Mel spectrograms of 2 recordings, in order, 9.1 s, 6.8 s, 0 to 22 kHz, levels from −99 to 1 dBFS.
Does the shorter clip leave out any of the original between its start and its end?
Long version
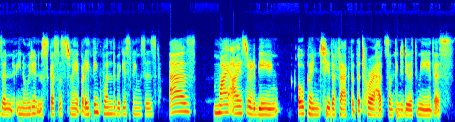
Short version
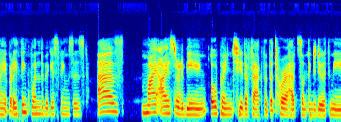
yes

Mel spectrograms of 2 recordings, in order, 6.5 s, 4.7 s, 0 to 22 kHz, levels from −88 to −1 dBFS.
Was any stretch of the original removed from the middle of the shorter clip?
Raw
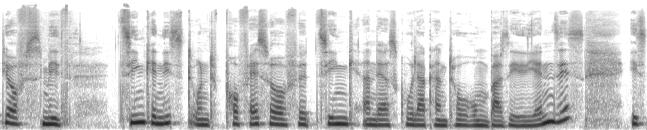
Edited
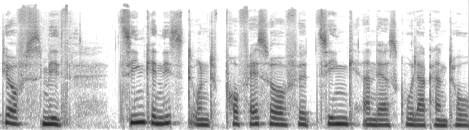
no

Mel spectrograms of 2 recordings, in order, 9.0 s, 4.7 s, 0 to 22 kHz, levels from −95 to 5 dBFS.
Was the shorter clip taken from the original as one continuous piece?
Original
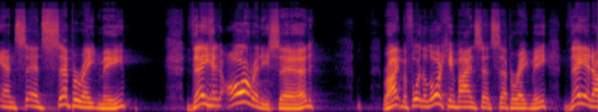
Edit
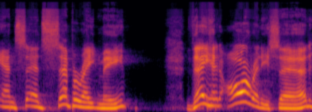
yes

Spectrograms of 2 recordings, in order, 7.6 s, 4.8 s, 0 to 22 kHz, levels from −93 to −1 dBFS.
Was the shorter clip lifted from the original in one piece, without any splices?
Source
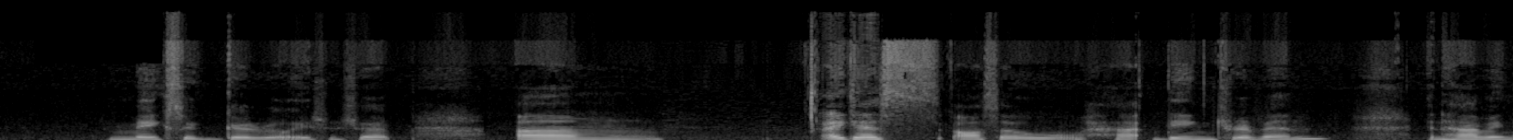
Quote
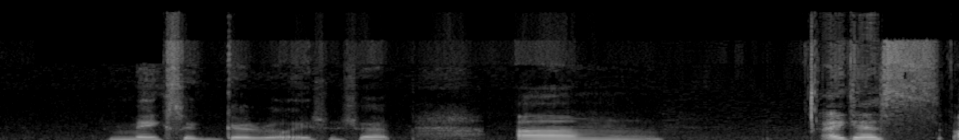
yes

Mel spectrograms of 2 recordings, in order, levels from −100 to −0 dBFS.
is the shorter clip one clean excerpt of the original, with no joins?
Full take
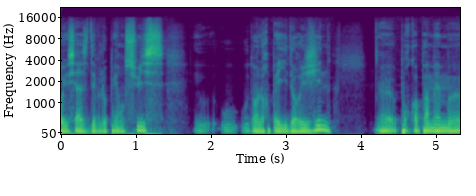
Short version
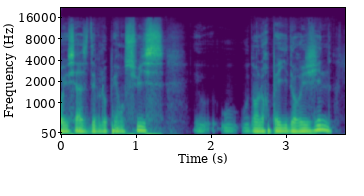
yes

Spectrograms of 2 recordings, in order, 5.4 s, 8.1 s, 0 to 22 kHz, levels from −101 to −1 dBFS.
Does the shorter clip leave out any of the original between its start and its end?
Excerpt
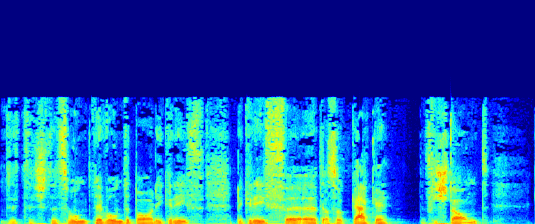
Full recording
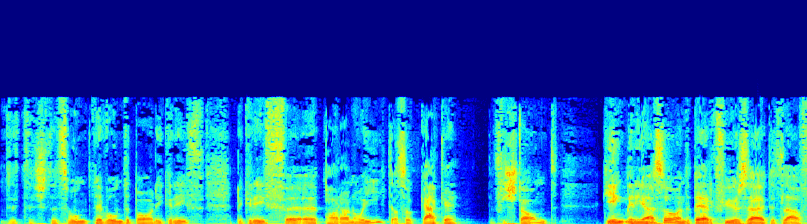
yes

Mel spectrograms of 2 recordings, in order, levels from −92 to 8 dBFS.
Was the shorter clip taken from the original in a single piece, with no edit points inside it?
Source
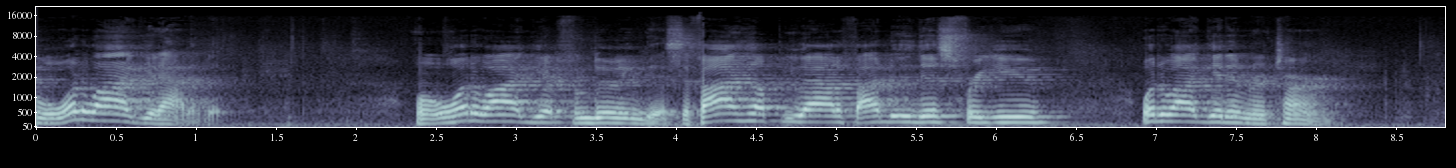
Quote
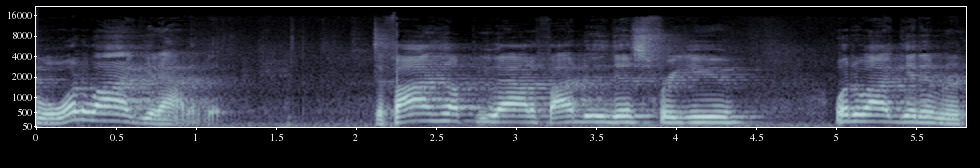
no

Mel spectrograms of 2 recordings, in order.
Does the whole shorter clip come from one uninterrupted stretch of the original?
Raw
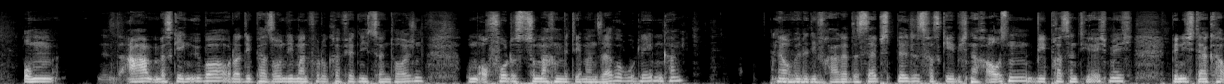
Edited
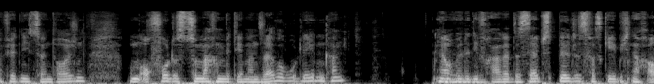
yes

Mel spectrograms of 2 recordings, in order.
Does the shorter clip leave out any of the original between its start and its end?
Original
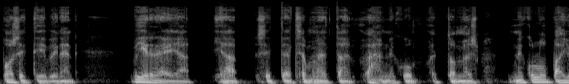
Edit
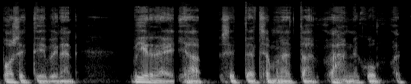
yes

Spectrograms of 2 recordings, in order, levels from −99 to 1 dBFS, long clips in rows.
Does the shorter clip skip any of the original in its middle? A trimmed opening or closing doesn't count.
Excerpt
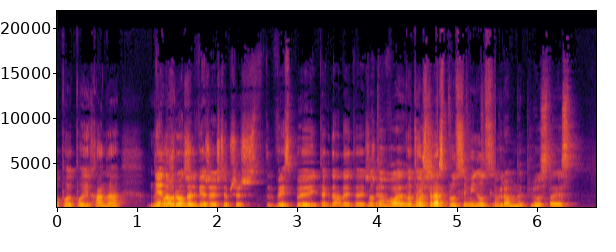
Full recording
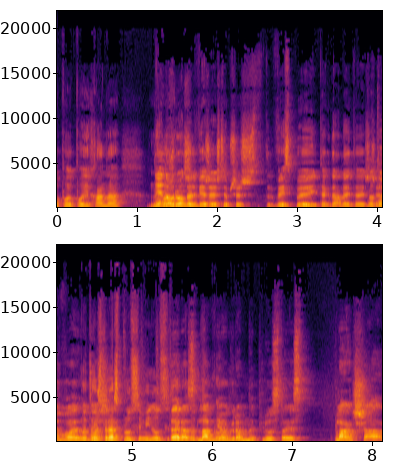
yes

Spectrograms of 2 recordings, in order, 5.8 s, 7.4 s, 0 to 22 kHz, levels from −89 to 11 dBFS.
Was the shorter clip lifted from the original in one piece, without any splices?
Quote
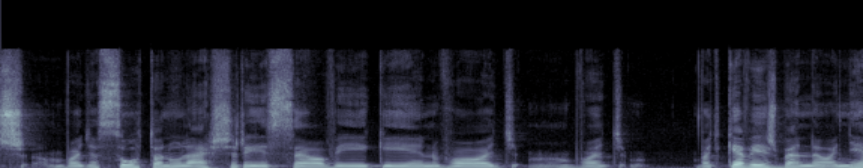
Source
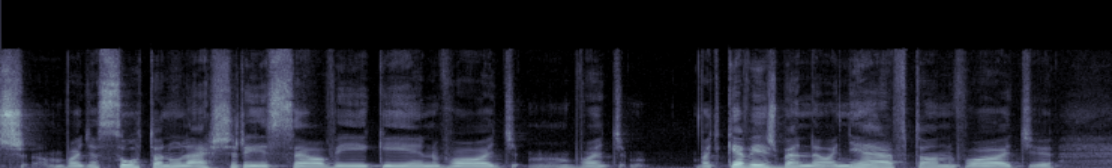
yes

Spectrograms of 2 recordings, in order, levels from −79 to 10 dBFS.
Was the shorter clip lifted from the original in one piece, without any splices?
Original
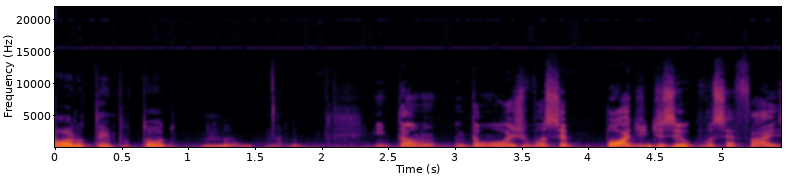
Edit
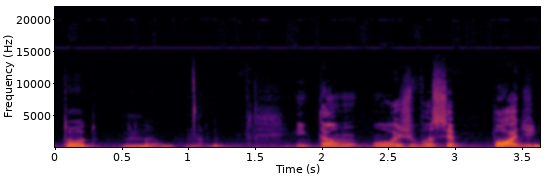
no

